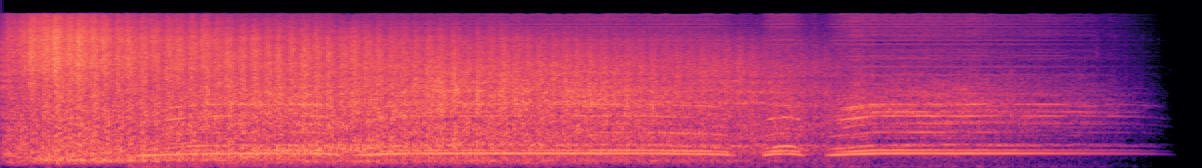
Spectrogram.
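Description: A steam train whistle blows long and steady, then fades.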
